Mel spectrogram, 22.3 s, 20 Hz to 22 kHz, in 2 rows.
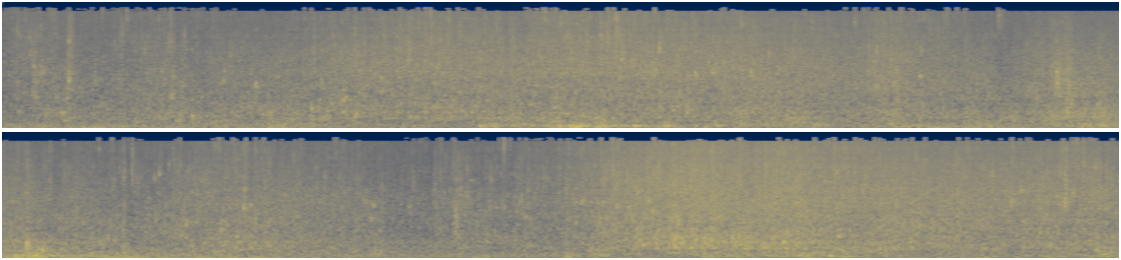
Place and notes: {"title": "Île Renote, Trégastel, France - Waves swirl on rocks [Ile Renote]", "date": "2019-04-22 10:09:00", "description": "Au bout de l'île. Marée montante. Des vagues et des rochers.\nAt the end of the island. Rising tide. Waves, rocks.\nApril 2019.", "latitude": "48.84", "longitude": "-3.51", "timezone": "Europe/Paris"}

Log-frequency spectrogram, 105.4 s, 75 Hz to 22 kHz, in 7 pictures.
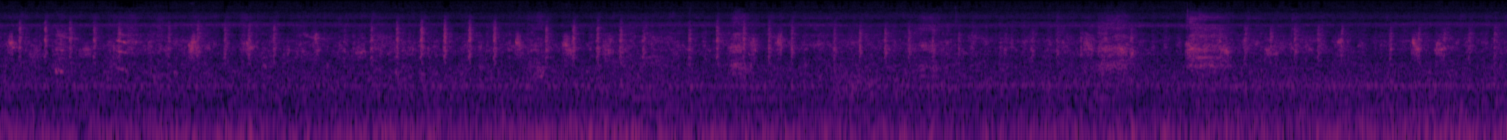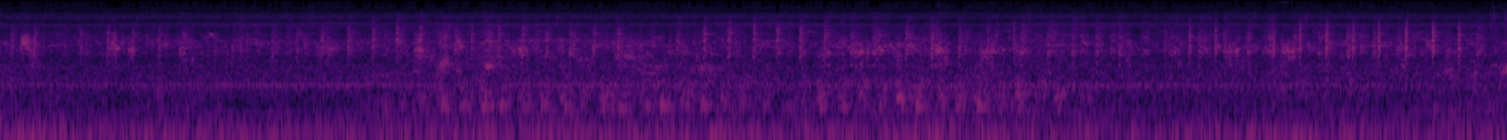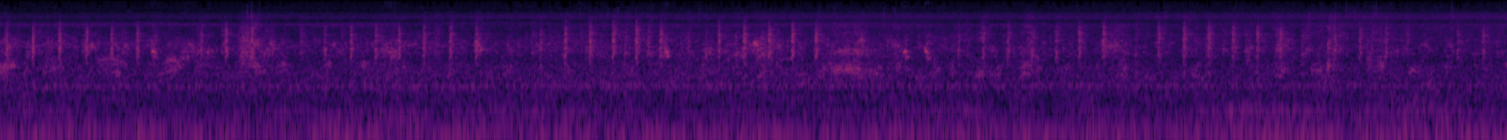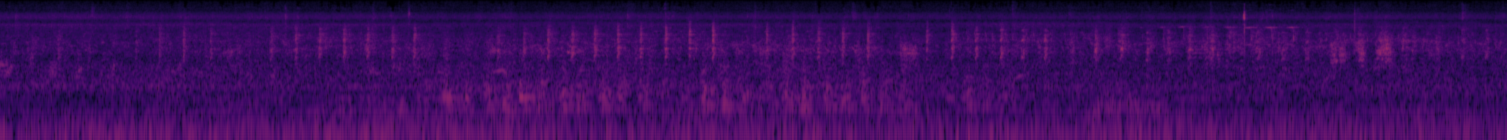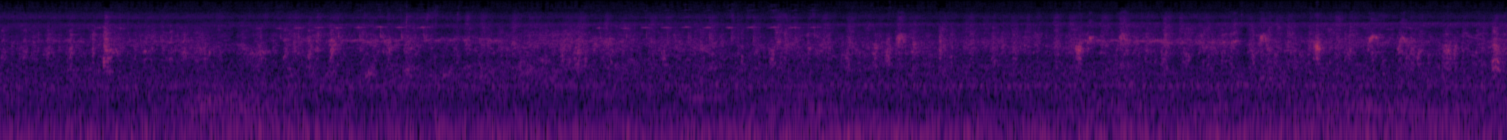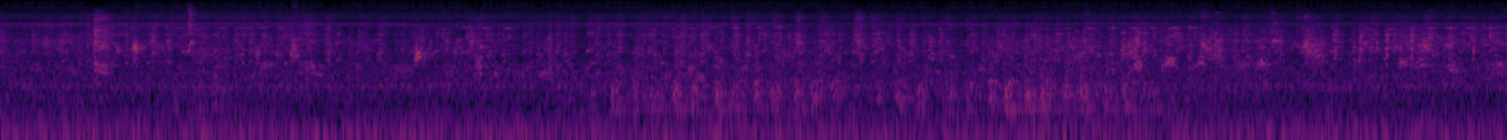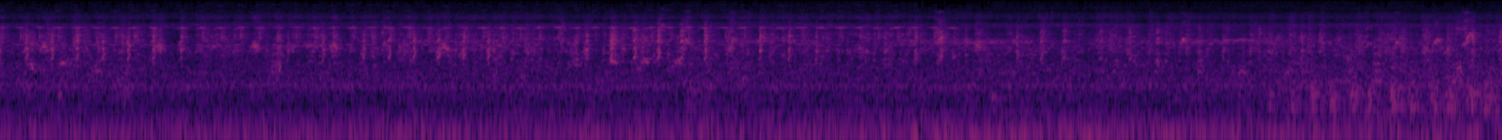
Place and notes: {"title": "羅東林業文化園區, Luodong Township - Birdsong", "date": "2014-07-28 09:59:00", "description": "Birdsong, in the Park\nZoom H6 MS+ Rode NT4", "latitude": "24.68", "longitude": "121.77", "altitude": "8", "timezone": "Asia/Taipei"}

